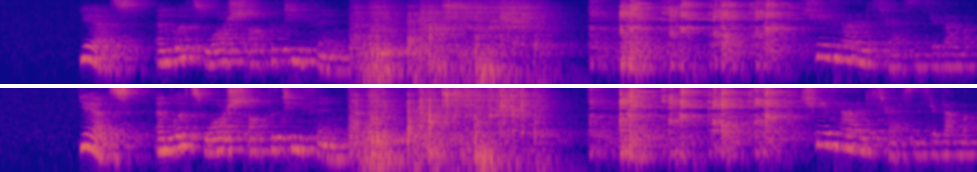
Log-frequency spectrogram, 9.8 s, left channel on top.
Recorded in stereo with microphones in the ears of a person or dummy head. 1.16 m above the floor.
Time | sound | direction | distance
0.8 | a woman speaking | 55° right (ahead or behind) | 1.2 m
3.5 | tearing paper | 80° right | 2 m
5.9 | a bell | 40° right (ahead or behind) | 3 m
8.0 | a woman speaking | 30° right (ahead or behind) | 1.5 m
